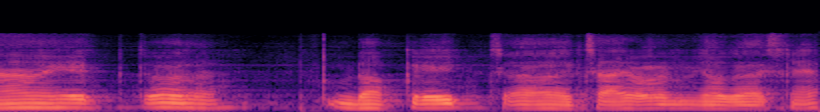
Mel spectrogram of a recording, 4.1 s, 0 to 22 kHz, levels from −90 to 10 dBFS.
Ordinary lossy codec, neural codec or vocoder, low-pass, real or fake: none; codec, 24 kHz, 1 kbps, SNAC; 7.2 kHz; fake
